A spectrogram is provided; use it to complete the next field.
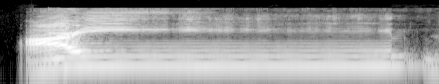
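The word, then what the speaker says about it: عين: গলাটা চেপে এক আলিফ, দুই আলিফ, তিন আলিফ, চার আলিফ টেনে উচ্চারণ করব। আইন, জাস্ট এই যে একটা বাঁক হবে।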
